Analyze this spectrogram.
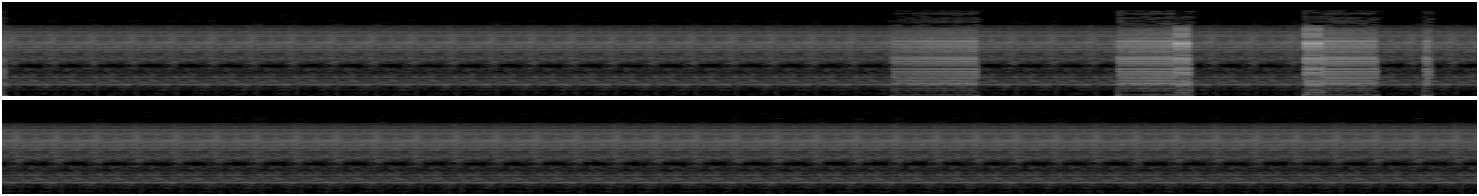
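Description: Electronic game music plays a steady, looping tune.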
